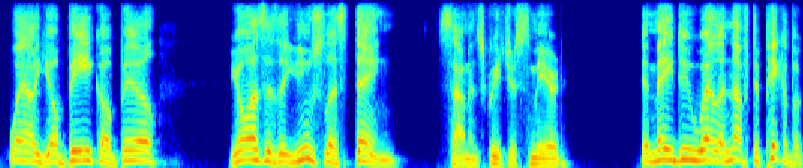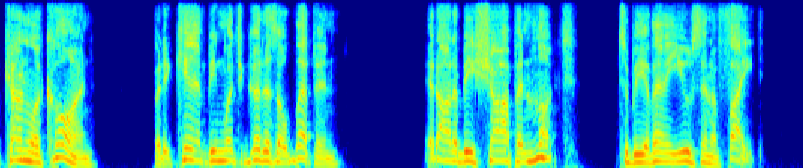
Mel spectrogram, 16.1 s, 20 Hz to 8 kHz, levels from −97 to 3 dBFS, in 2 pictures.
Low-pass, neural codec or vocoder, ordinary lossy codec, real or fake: 7.2 kHz; codec, 24 kHz, 0.9 kbps, WavTokenizer, medium speech release version 1; Opus, 64 kbps; fake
